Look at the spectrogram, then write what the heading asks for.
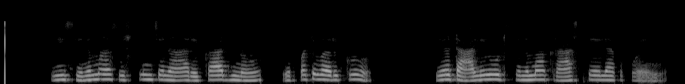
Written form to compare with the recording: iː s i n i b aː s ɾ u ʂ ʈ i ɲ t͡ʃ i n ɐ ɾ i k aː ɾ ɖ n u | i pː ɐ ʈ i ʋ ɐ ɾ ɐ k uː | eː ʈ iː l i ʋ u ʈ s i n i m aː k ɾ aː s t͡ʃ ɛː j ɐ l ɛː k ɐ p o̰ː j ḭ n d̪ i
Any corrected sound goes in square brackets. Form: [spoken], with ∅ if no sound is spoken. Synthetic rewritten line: iː s i n i [m] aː s ɾ u ʂ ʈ i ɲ t͡ʃ i n ɐ ɾ i k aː ɾ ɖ n u | i pː ɐ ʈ i ʋ ɐ ɾ ɐ k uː | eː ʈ [aː] l i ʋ u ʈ s i n i m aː k ɾ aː s t͡ʃ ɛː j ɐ l ɛː k ɐ p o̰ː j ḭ n d̪ i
